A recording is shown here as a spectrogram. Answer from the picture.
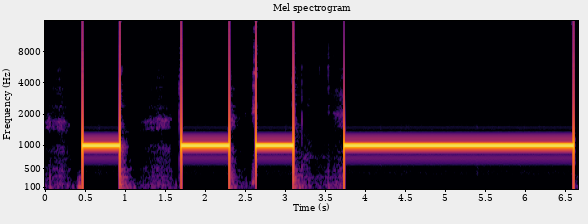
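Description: A loud, pure censor bleep tone sounds four times: three short bursts with brief gaps, then one long, steady beep lasting nearly three seconds, with faint clicks at each cutoff and no voices.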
